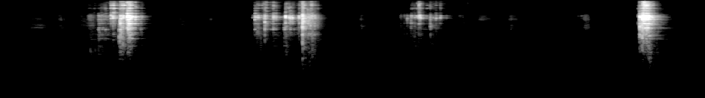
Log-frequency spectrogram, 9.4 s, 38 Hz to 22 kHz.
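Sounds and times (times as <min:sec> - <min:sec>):
keys falling: 0:01.3 - 0:02.0, 0:03.5 - 0:04.4, 0:05.4 - 0:06.1, 0:08.6 - 0:08.9.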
